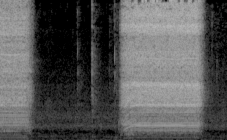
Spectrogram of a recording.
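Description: Short bursts of a small electric pump whining at a steady high pitch, starting cleanly and stopping sharply; the pump is running normally.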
